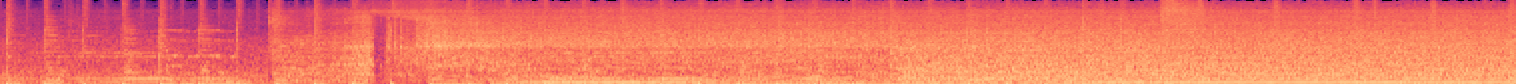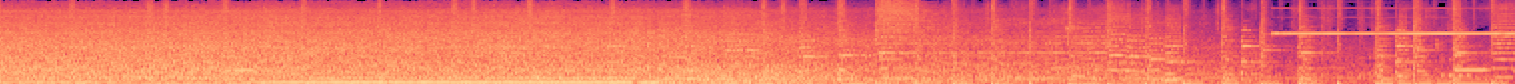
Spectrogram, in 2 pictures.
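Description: Ship's emergency generator diesel engine starting sharply about four seconds in and running loudly, easing off about twenty seconds later. Background music with a steady beat plays throughout.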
